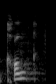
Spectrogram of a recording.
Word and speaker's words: conch: a queen conch actually in the United States it's called a conk but the British say a conch so about 3,000 years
